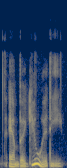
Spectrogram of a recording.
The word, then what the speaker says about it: ambiguity: drastically ambiguity ambiguity but make sure I put a w there to remind you to round your lips so and the you D ambiguity um that's the noun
